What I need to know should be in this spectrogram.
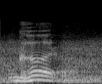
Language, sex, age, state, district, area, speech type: Marathi, male, 30-45, Maharashtra, Mumbai Suburban, urban, read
